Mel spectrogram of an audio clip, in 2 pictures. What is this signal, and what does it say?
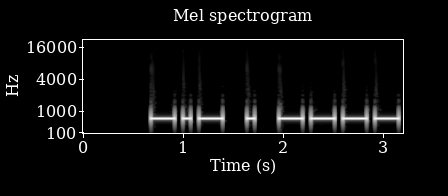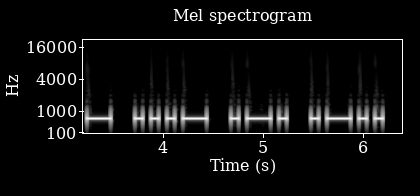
Morse code, heard as a keyed tone, about 15 wpm, 700 Hz. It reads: KE0VRL
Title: USA Call Signs - 6 Characters - Repeated 3x - 15wpm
